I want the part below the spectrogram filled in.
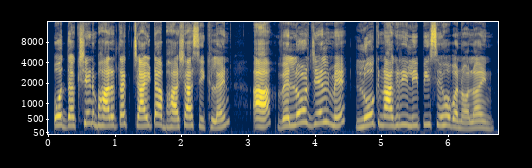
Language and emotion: Maithili, neutral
